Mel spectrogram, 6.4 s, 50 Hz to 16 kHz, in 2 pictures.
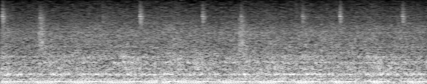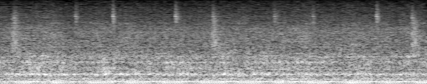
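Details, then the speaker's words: Nissan Skyline turbo engine, first start after rebuild: smooth even idle, turbo sounds good, no odd head noises, but very loud rapid injector ticking; fuel pressure solid, AFRs good, coolant 128°F, oil pressure 5.3 bar. "all right so far so good turbo sounds good no crazy noises in the head but the injectors are super loud"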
